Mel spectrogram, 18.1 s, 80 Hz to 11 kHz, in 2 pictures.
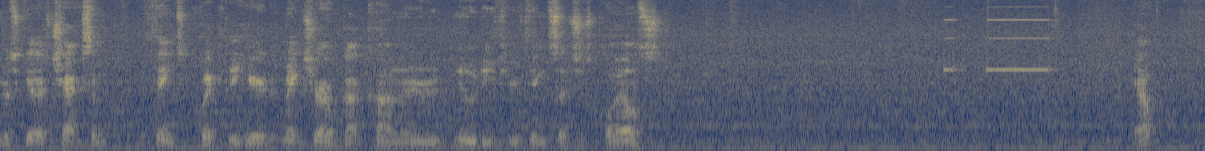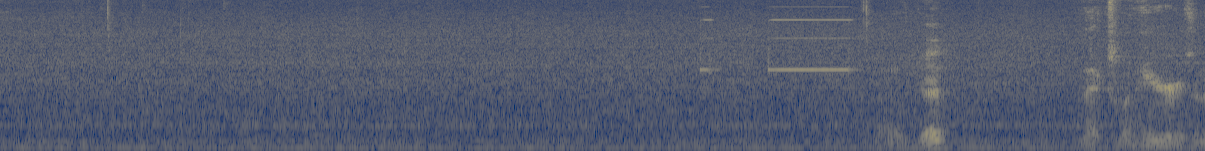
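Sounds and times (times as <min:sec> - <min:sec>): steady low hum: 0:00.0 - 0:18.0
multimeter continuity beeping: 0:07.1 - 0:08.0, 0:14.3 - 0:15.6.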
